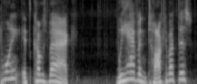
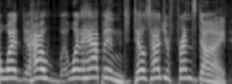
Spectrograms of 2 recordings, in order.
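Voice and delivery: higher, pushy questions from the press; mock eager reporters; 13 semitones higher, slower than usual. Reporters questioning returning survivor.

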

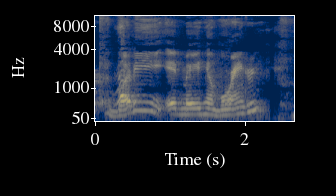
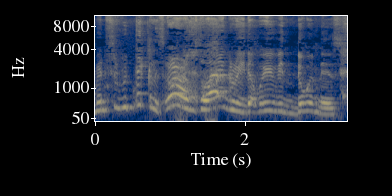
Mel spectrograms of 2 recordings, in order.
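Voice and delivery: high, put-on exasperated plea; mock exasperation; 9 semitones higher than usual. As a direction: ham up the outrage in a high voice. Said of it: "I was like".

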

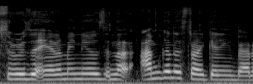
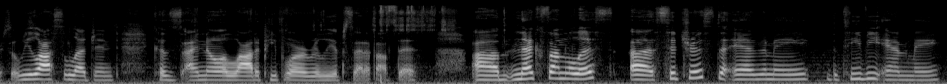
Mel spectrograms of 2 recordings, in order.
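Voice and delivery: usual speaking voice

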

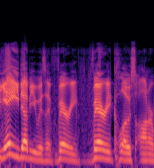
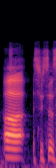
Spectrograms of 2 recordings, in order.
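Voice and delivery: usual speaking voice

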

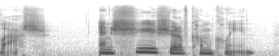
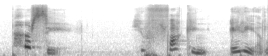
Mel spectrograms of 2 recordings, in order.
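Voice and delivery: whispered scolding; 7 semitones higher than usual. Real, not acted. Scolding the character.

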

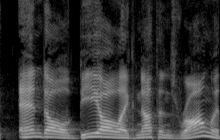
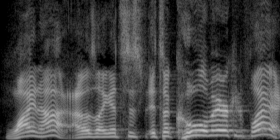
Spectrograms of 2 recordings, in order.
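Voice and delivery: higher, louder mock defensiveness; indignant retort; 7 semitones higher, 4 dB louder than usual. Host defending his garage flag to a guest, indignant retort. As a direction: protest it like the answer is obvious.

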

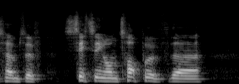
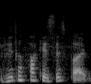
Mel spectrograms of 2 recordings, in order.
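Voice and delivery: under-the-breath aside; 3 semitones higher, 8 dB quieter than usual. Retold or imitated. Asking a friend about an approaching stranger, under the breath. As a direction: say it softly so he won't overhear. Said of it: "I didn't say it loud enough".

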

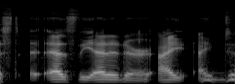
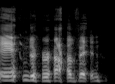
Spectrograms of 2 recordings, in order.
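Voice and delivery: mocking; 7 semitones higher, 8 dB louder, slower than usual. Mocks title.

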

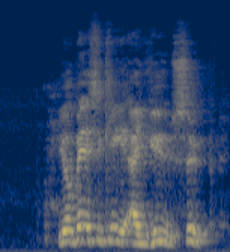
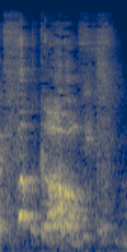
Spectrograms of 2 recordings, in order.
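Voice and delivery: very high squeal through laughter; helpless laughing exclamation; laughing retort. Retold or imitated. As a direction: squeak out a mock outburst while cracking up. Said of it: "It's like".

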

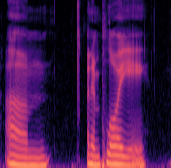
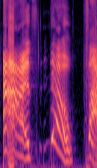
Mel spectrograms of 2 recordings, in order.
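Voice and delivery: sudden high frustrated cry; dismayed outburst; 13 semitones higher, 6 dB louder than usual. Retold or imitated. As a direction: realize it's the wrong song. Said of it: "And I'd be like".

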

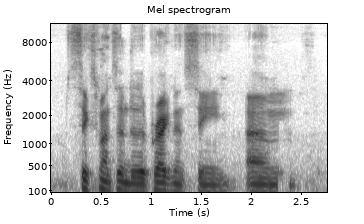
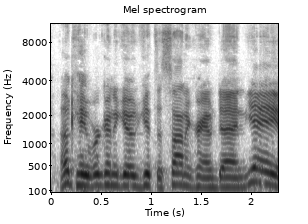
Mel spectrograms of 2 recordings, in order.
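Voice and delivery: high, cheery mock celebration; upbeat and high, ending on a little cheer; retold excitement; 8 semitones higher than usual. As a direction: retell it as eager good news, pitched well up. Retold happy announcement to family.

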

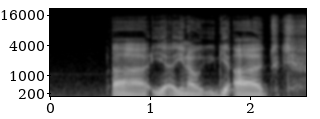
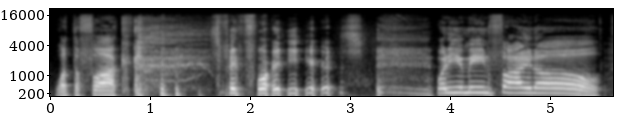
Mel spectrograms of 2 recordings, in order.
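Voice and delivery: loud, high stunned outburst with laughter; shocked disbelief; 8 semitones higher, 4 dB louder, slower than usual. Retold or imitated. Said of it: "Zach has a moment of".

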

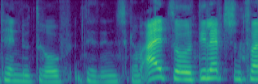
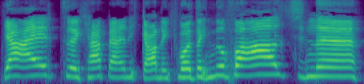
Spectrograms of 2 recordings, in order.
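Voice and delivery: loud teasing reveal; 6 semitones higher, 9 dB louder than usual. Acted.

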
